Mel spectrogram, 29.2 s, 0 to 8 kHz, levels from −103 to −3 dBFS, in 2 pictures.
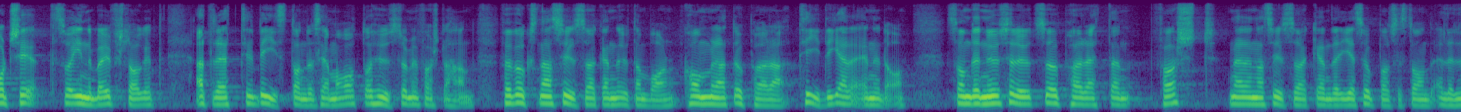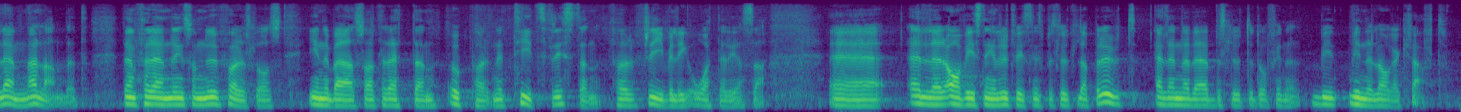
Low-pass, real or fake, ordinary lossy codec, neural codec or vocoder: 7.2 kHz; real; none; none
